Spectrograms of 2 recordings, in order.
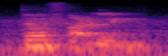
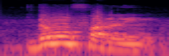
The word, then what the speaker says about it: Dunfaurlin: Bueno, la primera pregunta, a ver si lo dije bien, ¿es Dunforlín o Dunforlín? – Dunforlín. – Dunforlín, perfecto. Bueno, vale la corrección.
